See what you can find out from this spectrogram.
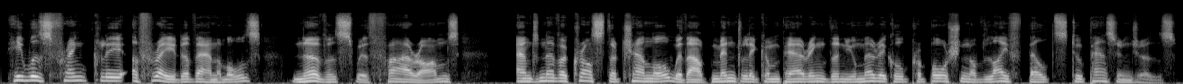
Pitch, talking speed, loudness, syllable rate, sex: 130 Hz, 120 wpm, -19 LUFS, 4.5 syllables/s, male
